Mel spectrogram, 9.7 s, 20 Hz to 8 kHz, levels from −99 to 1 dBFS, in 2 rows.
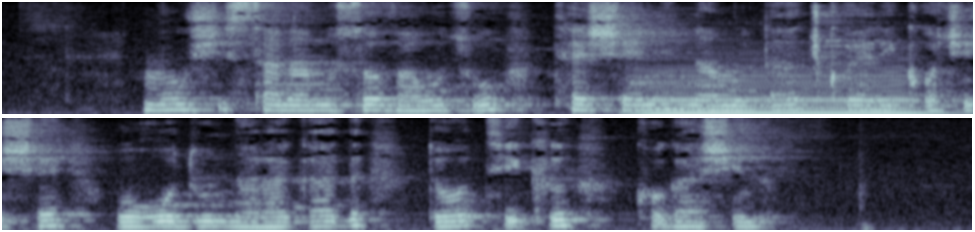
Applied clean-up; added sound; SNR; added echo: none; Bowed string instrument; -2 dB; none.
